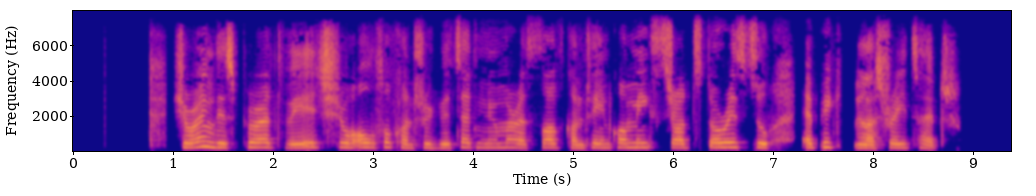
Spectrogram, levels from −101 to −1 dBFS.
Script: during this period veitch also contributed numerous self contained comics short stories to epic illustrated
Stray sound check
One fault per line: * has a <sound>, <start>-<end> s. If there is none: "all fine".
all fine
